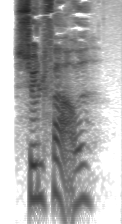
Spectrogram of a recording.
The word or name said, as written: sølvfarvet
